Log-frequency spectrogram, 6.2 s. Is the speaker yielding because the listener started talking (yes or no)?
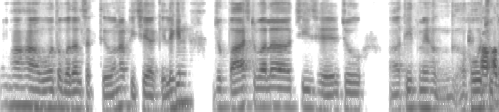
yes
